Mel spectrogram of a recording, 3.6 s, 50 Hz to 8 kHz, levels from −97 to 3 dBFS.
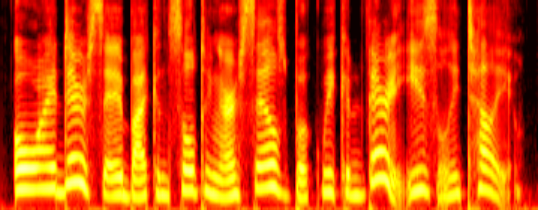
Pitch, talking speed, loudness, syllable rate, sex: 240 Hz, 235 wpm, -16 LUFS, 6.5 syllables/s, female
